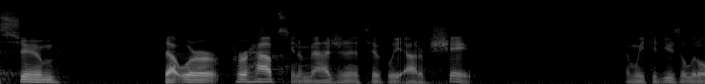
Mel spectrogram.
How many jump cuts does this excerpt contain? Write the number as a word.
one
